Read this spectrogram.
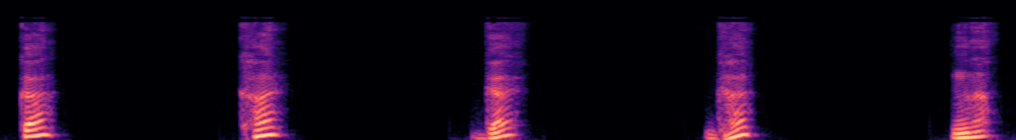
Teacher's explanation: इन ध्वनियों का उच्चारण गले के अंदरूनी भाग से होता है। इसीलिए इन्हें कंठ्य ध्वनियां कहते हैं।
